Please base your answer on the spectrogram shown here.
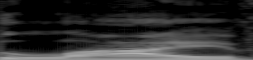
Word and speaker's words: live: The word live is fascinating. It has two different pronunciations that mean completely different things. When it rhymes with five, it means happening right now, in real time. We are live on air.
